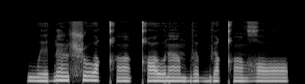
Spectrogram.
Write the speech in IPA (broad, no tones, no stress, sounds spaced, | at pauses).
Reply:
w ɪ ɗ ɛ̃ ʂ o qʰ ã qʰ o ɾ ã b ɛ b ɪ qʰ õ ʁ ɔ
